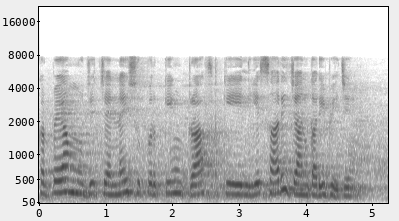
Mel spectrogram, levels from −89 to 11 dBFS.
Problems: constant background noise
